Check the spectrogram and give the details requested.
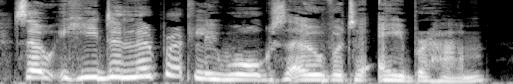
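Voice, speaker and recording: Female educational narrator, scripted commentary. Expressive range, explanatory manner, dry studio-close sound. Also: medium pitch, fast talker, no room sound. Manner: explanatory, clearly spelling out points. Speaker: study guide narrator and commentator.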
